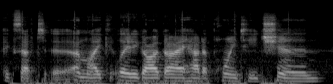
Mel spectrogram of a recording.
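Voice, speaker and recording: A congested woman with a raspy voice recounts her experiences in a hesitant monologue full of pauses and fillers. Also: low-pitched, fairly even intonation, fairly bright tone. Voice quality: raspier than usual. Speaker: vlogger recounting personal experiences. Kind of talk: halting personal monologue.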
